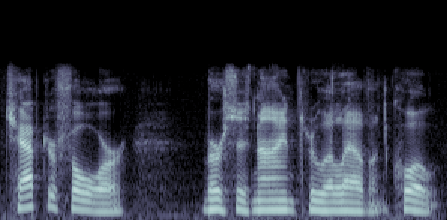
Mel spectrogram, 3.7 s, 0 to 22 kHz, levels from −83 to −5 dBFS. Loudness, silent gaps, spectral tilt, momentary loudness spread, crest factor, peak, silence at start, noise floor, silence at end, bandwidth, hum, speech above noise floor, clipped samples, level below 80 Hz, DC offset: -24 LUFS; none; -5 dB/octave; 6 LU; 20 dB; -4 dBFS; 0.05 s; -52 dBFS; 0.1 s; 7.6 kHz; none; 29 dB; under 0.1%; -58 dBFS; under 0.1%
